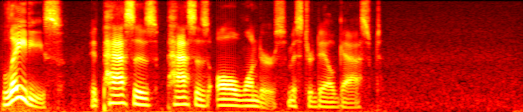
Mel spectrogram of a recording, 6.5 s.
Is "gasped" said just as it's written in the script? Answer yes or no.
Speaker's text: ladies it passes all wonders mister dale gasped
yes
